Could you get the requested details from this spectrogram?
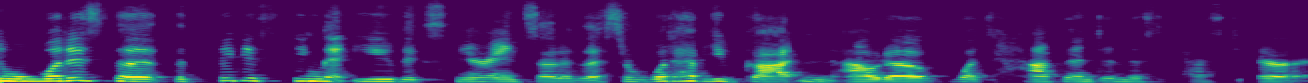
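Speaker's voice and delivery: ordinary talk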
